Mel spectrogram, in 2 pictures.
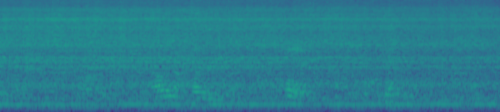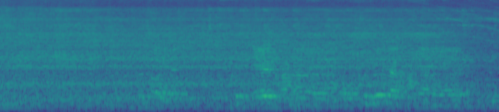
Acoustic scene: cafe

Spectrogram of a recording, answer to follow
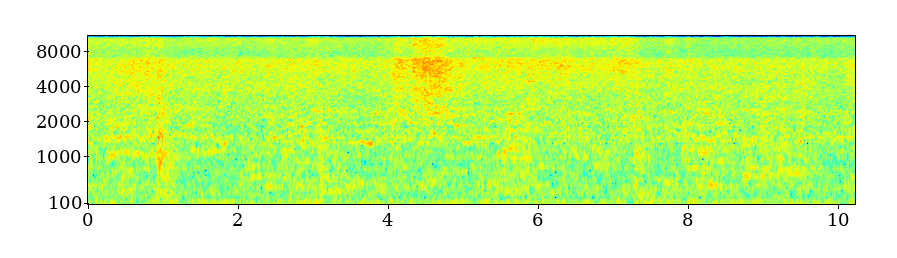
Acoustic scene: restaurant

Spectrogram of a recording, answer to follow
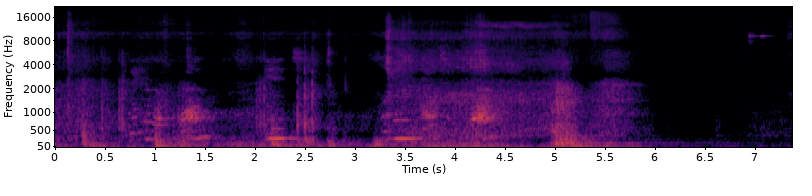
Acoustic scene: elevator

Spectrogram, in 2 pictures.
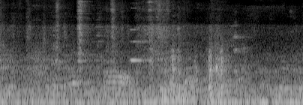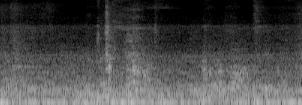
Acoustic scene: restaurant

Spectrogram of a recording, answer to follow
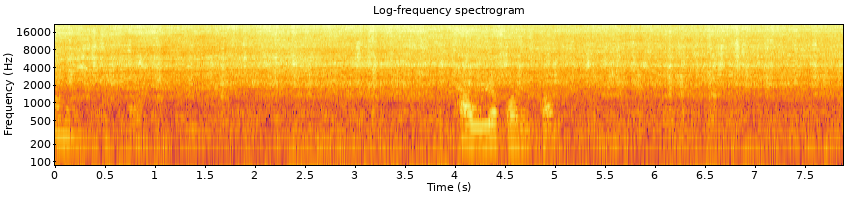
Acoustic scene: restaurant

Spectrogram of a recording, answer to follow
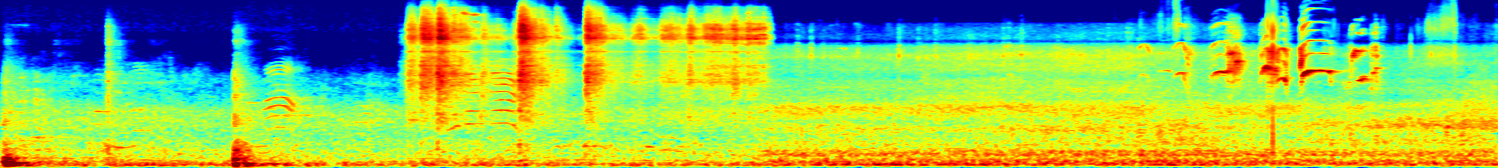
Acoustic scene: residential area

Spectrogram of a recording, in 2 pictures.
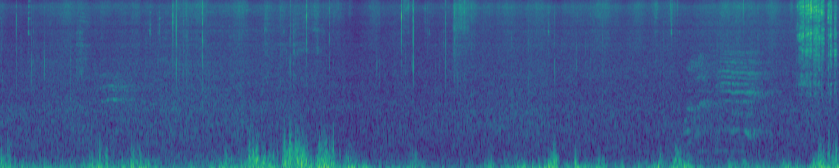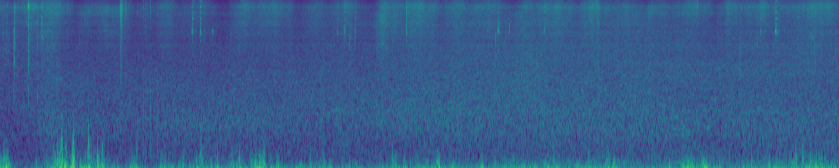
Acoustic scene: residential area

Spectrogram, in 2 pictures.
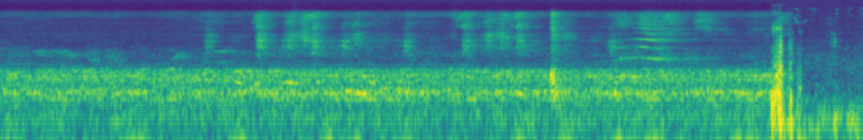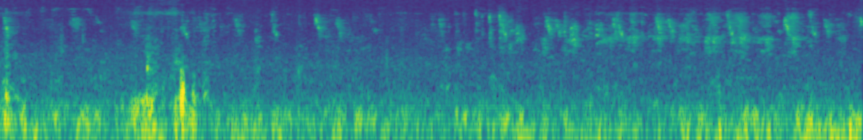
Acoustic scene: park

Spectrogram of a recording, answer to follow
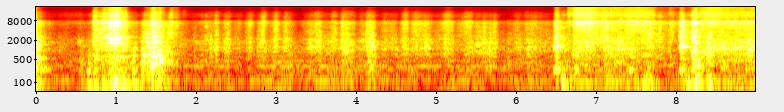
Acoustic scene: kitchen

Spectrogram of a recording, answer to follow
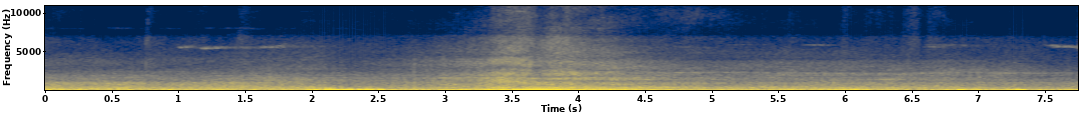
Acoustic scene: street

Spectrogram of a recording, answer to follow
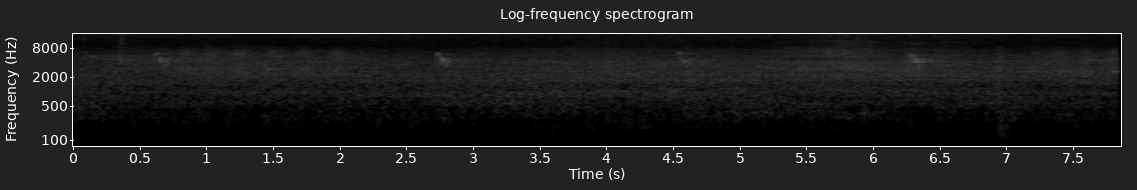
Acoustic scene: park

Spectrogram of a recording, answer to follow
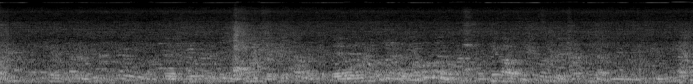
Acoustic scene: crowded indoor space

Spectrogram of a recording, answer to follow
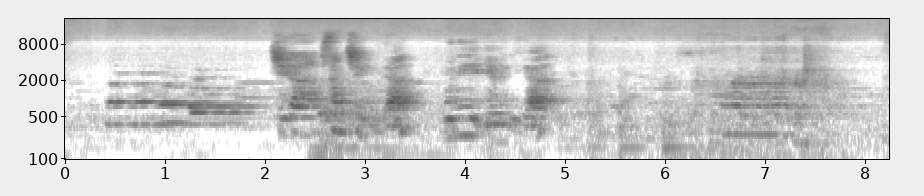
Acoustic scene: elevator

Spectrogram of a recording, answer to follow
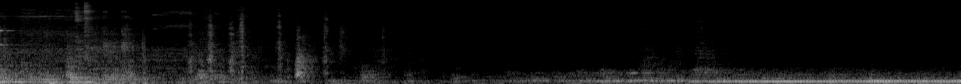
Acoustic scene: elevator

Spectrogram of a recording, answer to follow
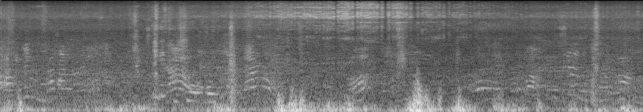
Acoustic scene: residential area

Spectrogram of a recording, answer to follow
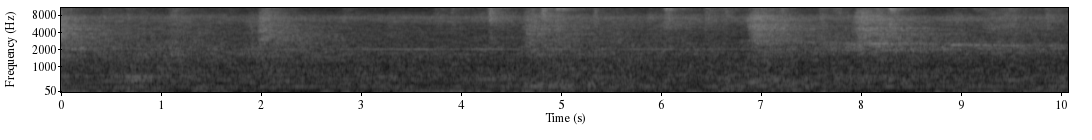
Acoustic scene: subway station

